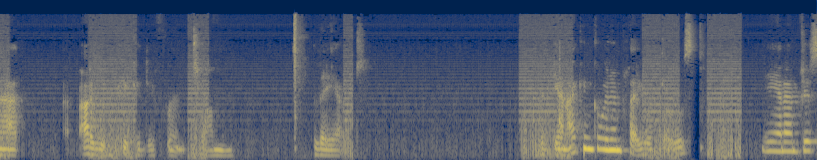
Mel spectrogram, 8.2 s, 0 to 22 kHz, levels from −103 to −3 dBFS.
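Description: Load changes in the computer's processor, graphics card or mouse disturb the shared ground of the audio circuit throughout, producing computer activity noise: a buzzing, scratchy chatter pulsing at around 300 times a second, roughly 15 dB below the sound, rising and falling with the machine's activity.

From 6.19 to 6.23 s, a short concealed packet loss occurs when a few hundredths of a second fail to reach the decoder in time. About 12 ms of continued sound bridges the hole before blending back, leaving a brief smear or wobble where 20 ms of real audio is gone.

From 6.91 to 7.02 s, a burst of packet loss drops several packets in a row. The receiver stretches the last sound for about 91 ms while turning it down, heard as a held buzz or fading hiss. Playback then resumes with 100 ms of audio missing.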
